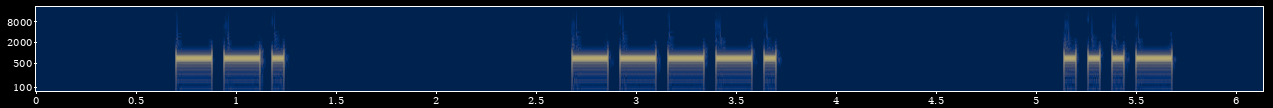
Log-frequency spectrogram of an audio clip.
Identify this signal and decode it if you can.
Morse code, heard as a keyed tone, about 20 wpm, spaced as for 5 wpm, 700 Hz. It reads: G9V
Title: USA Call Signs - 4 Characters - 8x Character Spacing - 20wpm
